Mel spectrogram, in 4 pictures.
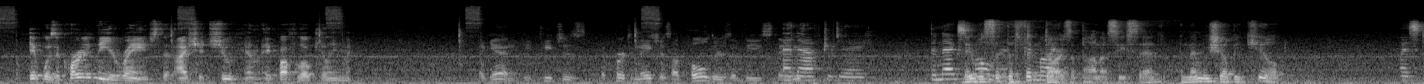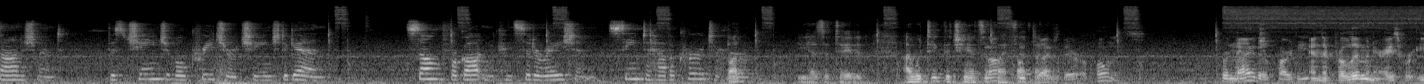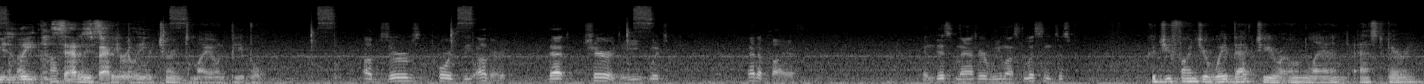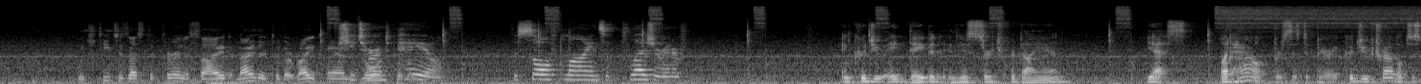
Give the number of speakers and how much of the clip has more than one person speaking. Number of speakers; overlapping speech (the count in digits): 4, about 10%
